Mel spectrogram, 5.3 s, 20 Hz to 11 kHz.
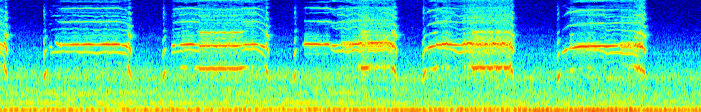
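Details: Nest-box peregrine falcon nestling aged 30 days, recorded by camera at Great Spirit Bluff on 1 July 2021: five harsh, harmonic wails spaced about a second apart, each flat in the middle and bending down at the tail, over background hum.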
